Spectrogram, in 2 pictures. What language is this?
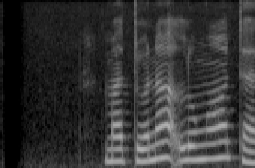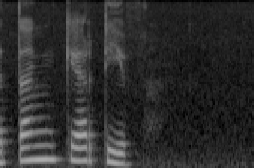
Javanese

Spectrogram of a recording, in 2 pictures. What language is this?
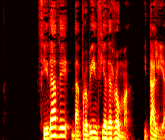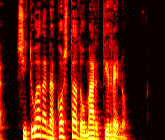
Galician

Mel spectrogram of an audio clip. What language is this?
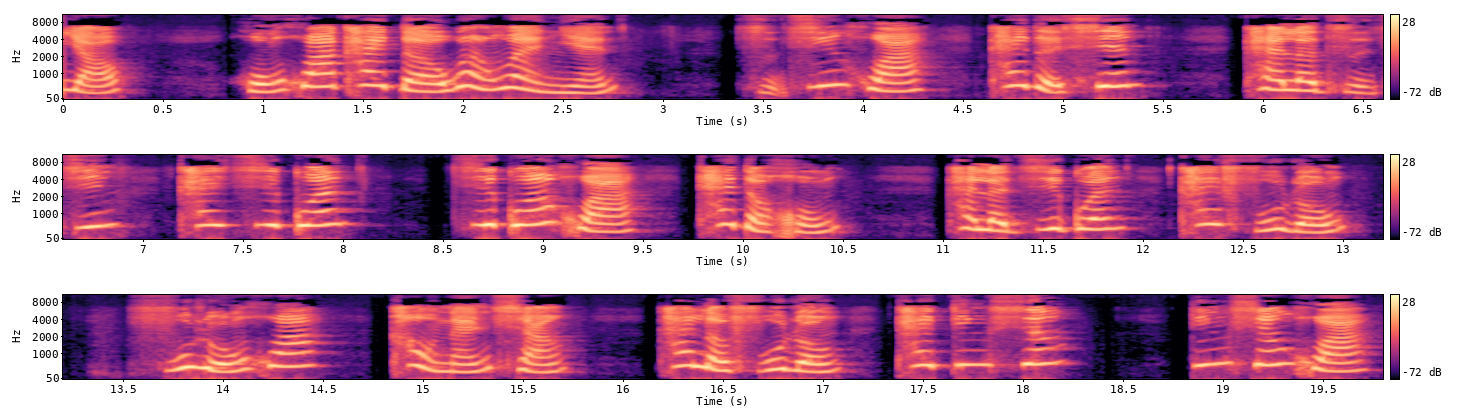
Chinese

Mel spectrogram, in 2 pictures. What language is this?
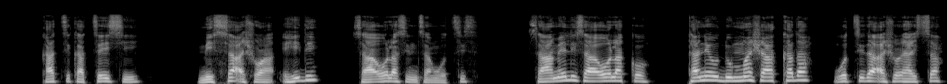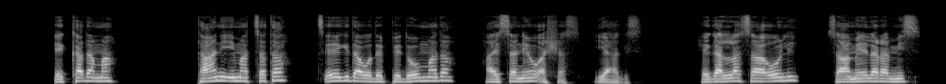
Gofa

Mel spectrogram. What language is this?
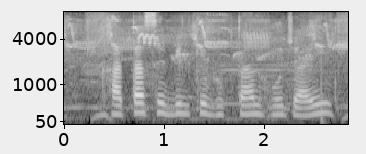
Bhojpuri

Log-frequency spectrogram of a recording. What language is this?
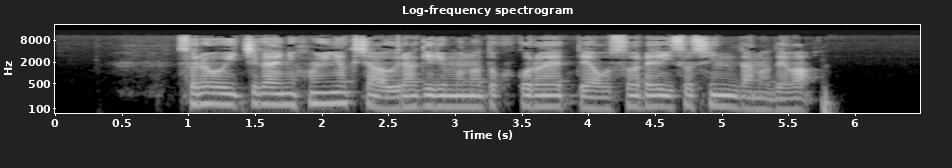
Japanese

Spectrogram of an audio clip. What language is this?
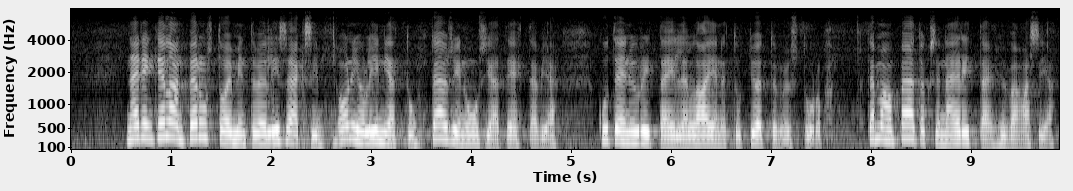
Finnish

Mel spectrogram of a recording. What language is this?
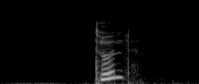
Swedish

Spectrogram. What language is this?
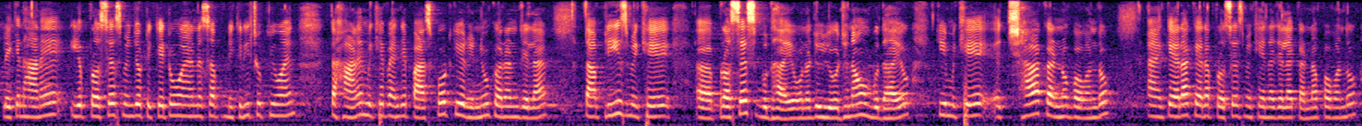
Sindhi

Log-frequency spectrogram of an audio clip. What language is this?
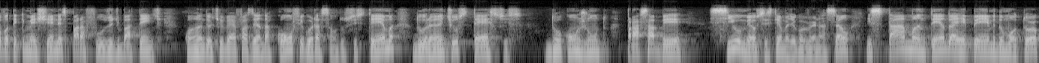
Portuguese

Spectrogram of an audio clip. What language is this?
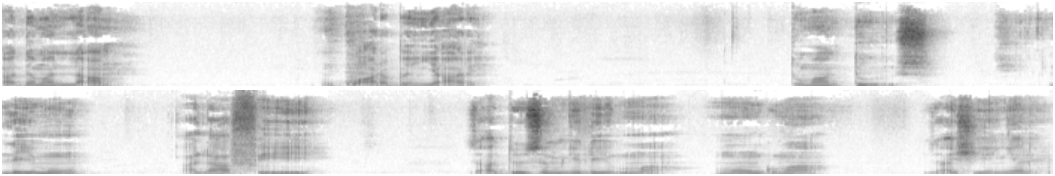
Dagbani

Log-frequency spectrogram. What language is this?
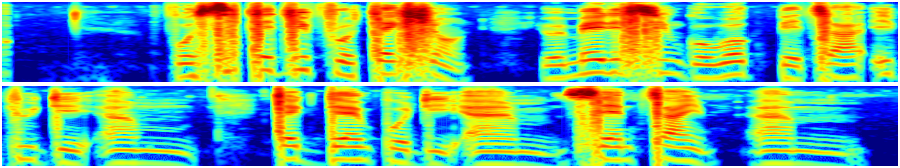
Nigerian Pidgin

